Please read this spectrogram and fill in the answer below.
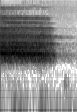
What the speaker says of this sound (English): And exhale out through the mouth.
